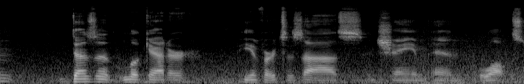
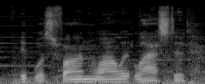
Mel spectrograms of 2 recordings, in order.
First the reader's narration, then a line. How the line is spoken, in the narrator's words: with a sigh, she says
